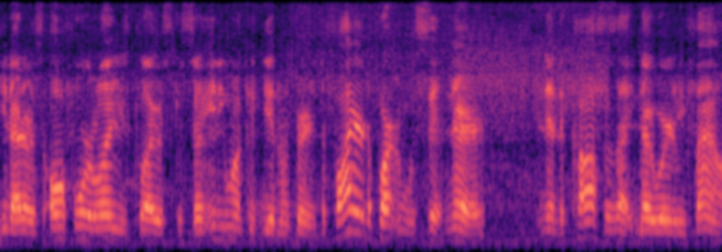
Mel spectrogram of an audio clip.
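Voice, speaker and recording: The speaker moves at a fairly quick pace in an Appalachian Ohio accent, with ordinary pitch variation and big swings in loudness. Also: man, fairly high pitch for a man. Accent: Appalachian Ohio American. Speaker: livestreamer. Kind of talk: casual livestream monologue. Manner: quiet.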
